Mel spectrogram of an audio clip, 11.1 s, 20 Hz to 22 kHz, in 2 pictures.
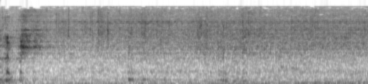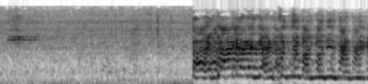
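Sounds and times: low rumble and hiss: 0:00.0 - 0:11.0
faint distant voices: 0:00.9 - 0:05.7.

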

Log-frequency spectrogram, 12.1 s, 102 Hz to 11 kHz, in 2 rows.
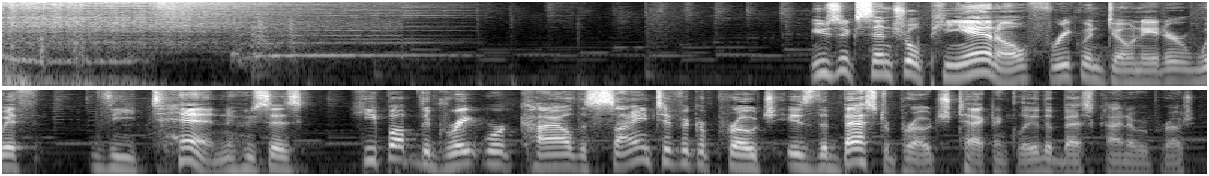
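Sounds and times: hiss: 0:00.0 - 0:02.2.

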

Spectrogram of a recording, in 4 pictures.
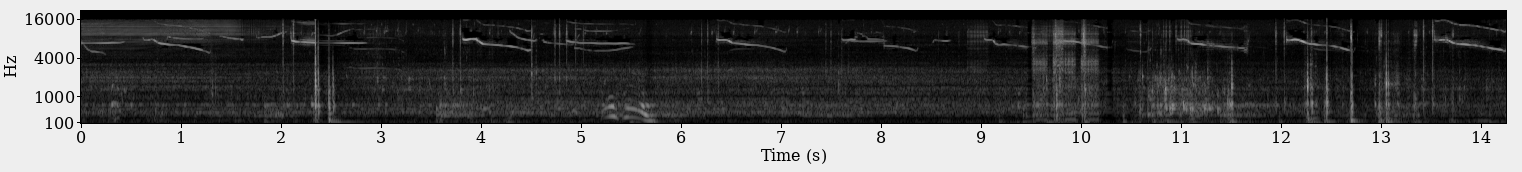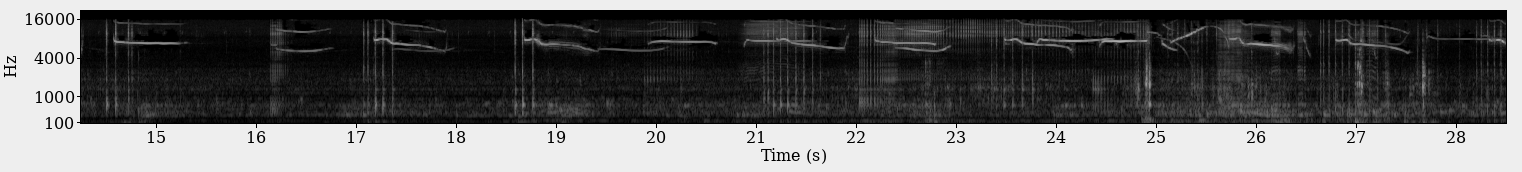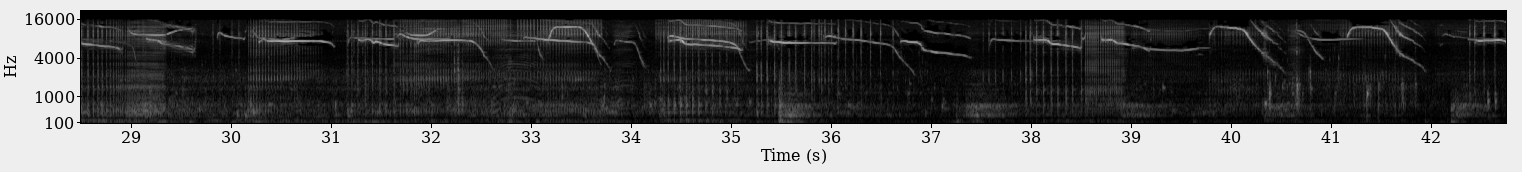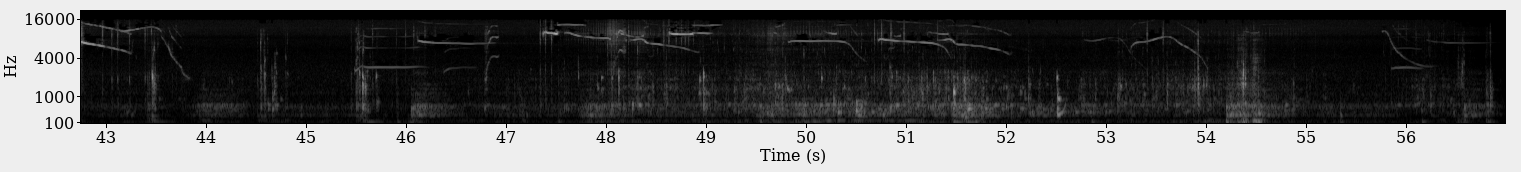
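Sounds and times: underwater rush: 0:00.0 - 0:16.1, 0:47.0 - 0:55.5
whales whistling underwater: 0:00.0 - 0:44.8, 0:45.5 - 0:55.1, 0:55.7 - 0:56.9
whale clicks: 0:00.0 - 0:56.9.

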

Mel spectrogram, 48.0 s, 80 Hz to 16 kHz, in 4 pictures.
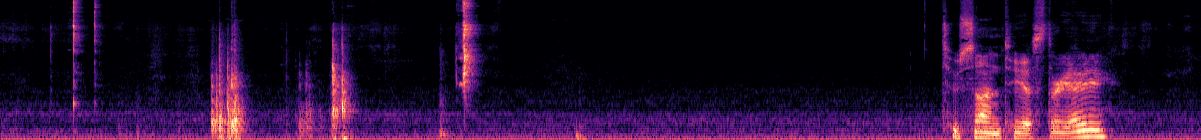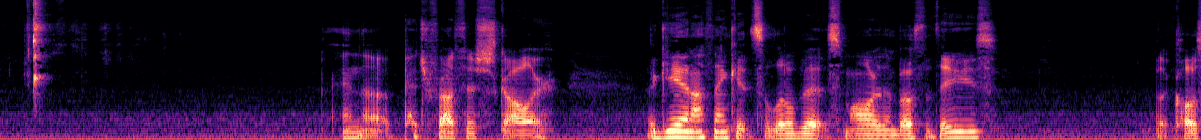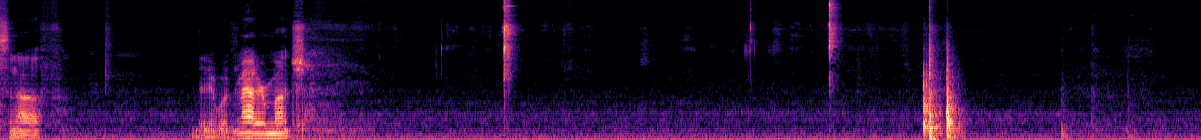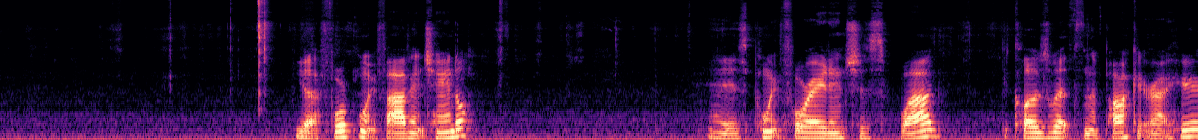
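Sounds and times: faint low hum: 0:00.0 - 0:48.0.

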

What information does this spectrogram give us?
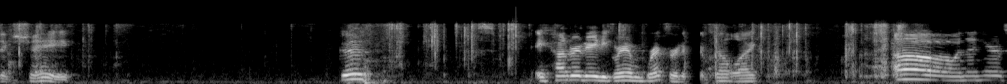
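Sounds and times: paper sleeve rustling: 0:03.4 - 0:05.3, 0:07.1 - 0:09.1.

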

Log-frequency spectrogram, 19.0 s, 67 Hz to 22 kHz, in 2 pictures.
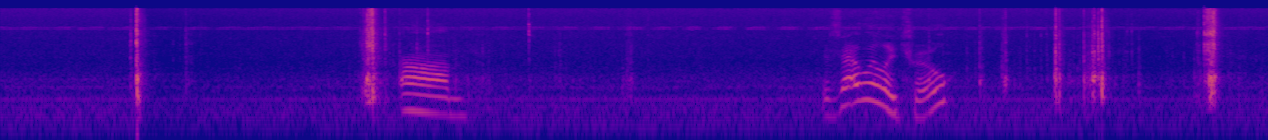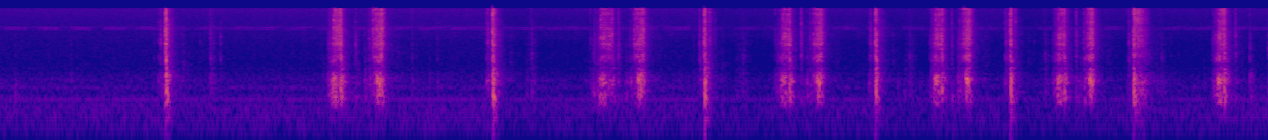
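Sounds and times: toy blaster plastic clicks: 0:14.0 - 0:19.0.

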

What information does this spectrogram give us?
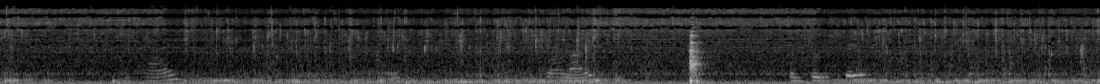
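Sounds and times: tap water running into sink: 0:00.0 - 0:11.0.

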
